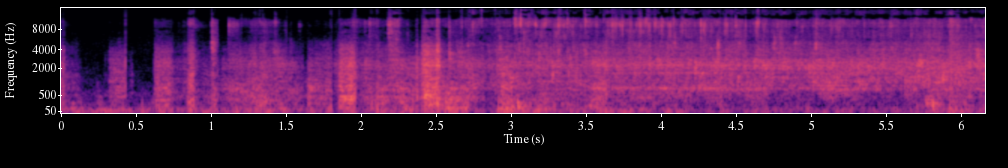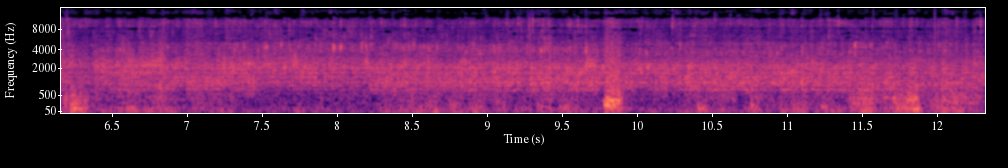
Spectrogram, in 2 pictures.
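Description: Hydraulic oil running and trickling out of an opened crane cylinder into a drip pan as the rod is drawn out, with a few light metal knocks, the sharpest about ten seconds in.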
